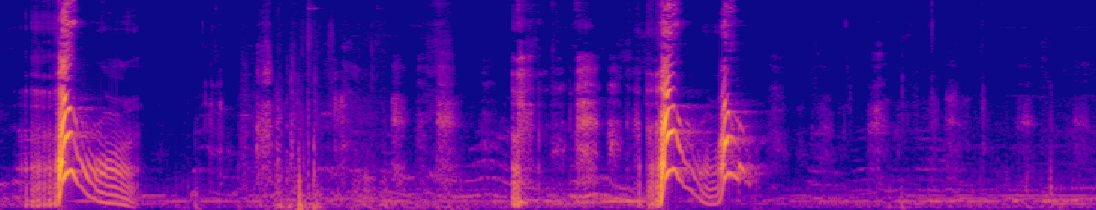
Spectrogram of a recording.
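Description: A dog howling in short calls: one howl about half a second in that falls in pitch, then two more close together past the middle, the first of them dipping and rising again.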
